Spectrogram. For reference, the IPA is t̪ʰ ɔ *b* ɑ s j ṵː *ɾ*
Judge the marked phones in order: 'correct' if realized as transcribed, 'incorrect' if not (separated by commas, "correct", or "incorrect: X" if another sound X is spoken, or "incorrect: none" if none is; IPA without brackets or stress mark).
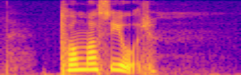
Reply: incorrect: m, correct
